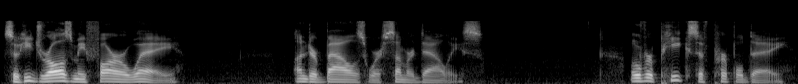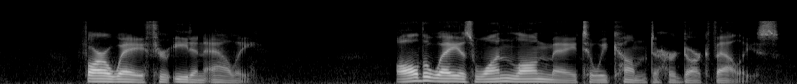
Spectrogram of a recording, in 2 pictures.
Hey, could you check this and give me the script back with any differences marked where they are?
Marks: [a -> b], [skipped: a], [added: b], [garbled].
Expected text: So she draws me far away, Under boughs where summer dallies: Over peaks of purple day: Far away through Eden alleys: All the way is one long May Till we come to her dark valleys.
So [she -> he] draws me far away, Under boughs where summer dallies: Over peaks of purple day: Far away through Eden [alleys: -> alley] All the way is one long May Till we come to her dark valleys.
